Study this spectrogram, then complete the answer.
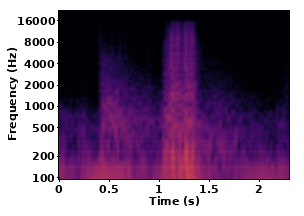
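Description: A rifle fires a short, sharp burst close by.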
